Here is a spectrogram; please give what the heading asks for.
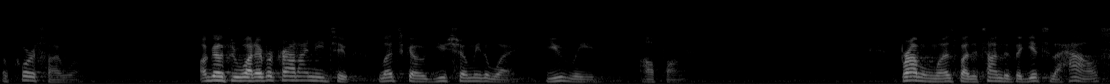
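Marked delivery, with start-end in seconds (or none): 0.0-0.8 soft, low, tender reply in a retelling; compassionate. Retold or imitated. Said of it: "looks at him with compassion". 2.0-6.8 gentle reassurance, getting lower and softer; compassionate. Retold or imitated. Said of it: "looks at him with compassion".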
